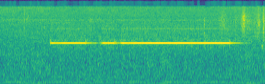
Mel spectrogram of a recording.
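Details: Queenaire QT Thunder II ozone machine, fuse from the fuse holder tested with meter leads on each end: steady high-pitched beep held about two seconds, continuity present, fuse good.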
